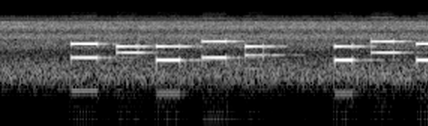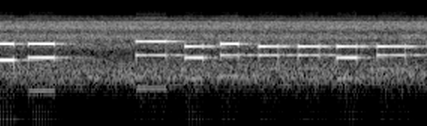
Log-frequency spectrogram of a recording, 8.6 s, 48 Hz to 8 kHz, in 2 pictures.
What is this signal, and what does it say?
DTMF, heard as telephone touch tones, dialled by hand, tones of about 240 ms, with phone line noise and room echo. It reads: 5*167 1#25 9487747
